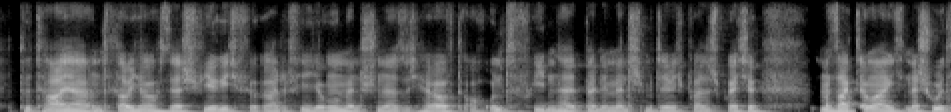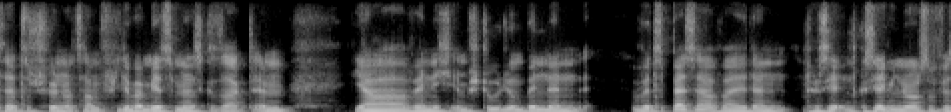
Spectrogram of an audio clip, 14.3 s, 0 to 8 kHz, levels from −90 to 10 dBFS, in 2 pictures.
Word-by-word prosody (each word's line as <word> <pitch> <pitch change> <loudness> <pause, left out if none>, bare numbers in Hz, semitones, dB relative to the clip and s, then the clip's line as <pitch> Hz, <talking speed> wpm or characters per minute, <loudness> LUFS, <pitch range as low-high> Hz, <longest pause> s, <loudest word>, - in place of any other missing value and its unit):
Total, 105 -3 +3
ja. 100 -1 +5
Und 95 - -1
ist, 100 0 -6
glaube 95 0 +4
ich, 105 - +2
auch 95 -1 +1
sehr 95 -1 +2
schwierig 100 +1 +1
für 100 - -6
gerade 90 -1 -3
für 100 +2 -6
junge 95 +1 +1
Menschen. 95 0 -1
Also, 85 -1 -3
ich 85 +2 -7
höre 95 -1 +3
oft 95 0 0
auch 90 - -9
Unzufriedenheit 95 -2 -2
bei 90 - 0
den 90 0 -2
Menschen, 90 +3 -2
mit 95 - -6
denen 90 -1 +1
ich 90 0 -6
quasi 85 -1 -3
spreche. 95 +3 -1 0.4
Man 100 -1 +2
sagt 100 -1 +4
immer 105 0 +4
eigentlich 95 0 +2
in - - -6
der 95 - +3
Schulzeit 105 0 +1
so 95 - -5
schön 100 0 -1
und 90 - -3
so, - - -4
haben 85 0 -2
viele 95 +3 -2
bei 95 -2 +4
mir 100 +2 +4
zumindest 100 -1 -1
gesagt, 90 0 -4
ähm: 90 0 -2 0.4
„Ja, 100 0 +3
wenn 100 -1 +2
ich 95 0 -1
im 95 0 -3
Studium 105 0 -1
bin, 105 0 +2
dann, 95 -2 +1
äh, - - -18 0.3
wird's 105 0 -1
besser, 110 -1 +1
weil 100 0 +1
dann 95 -3 -2
interessiere 100 +2 -1
interessiere 100 +3 0
mich 110 - -1
nur 105 0 +2
noch 100 - -1
so 100 - -5
für 95 +1 -3
100 Hz, 275 wpm, -21 LUFS, 95-100 Hz, 0.4 s, ja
